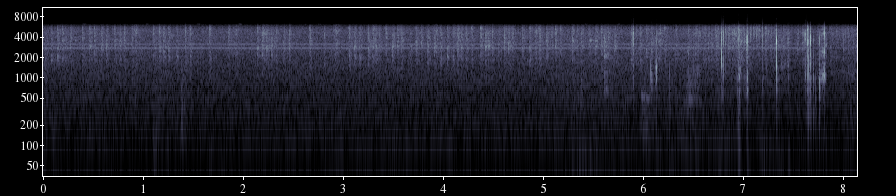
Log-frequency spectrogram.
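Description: Faint steady hiss, then over the second half a run of sharp, irregular clicks and rattles of plastic Lego Technic parts being handled.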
